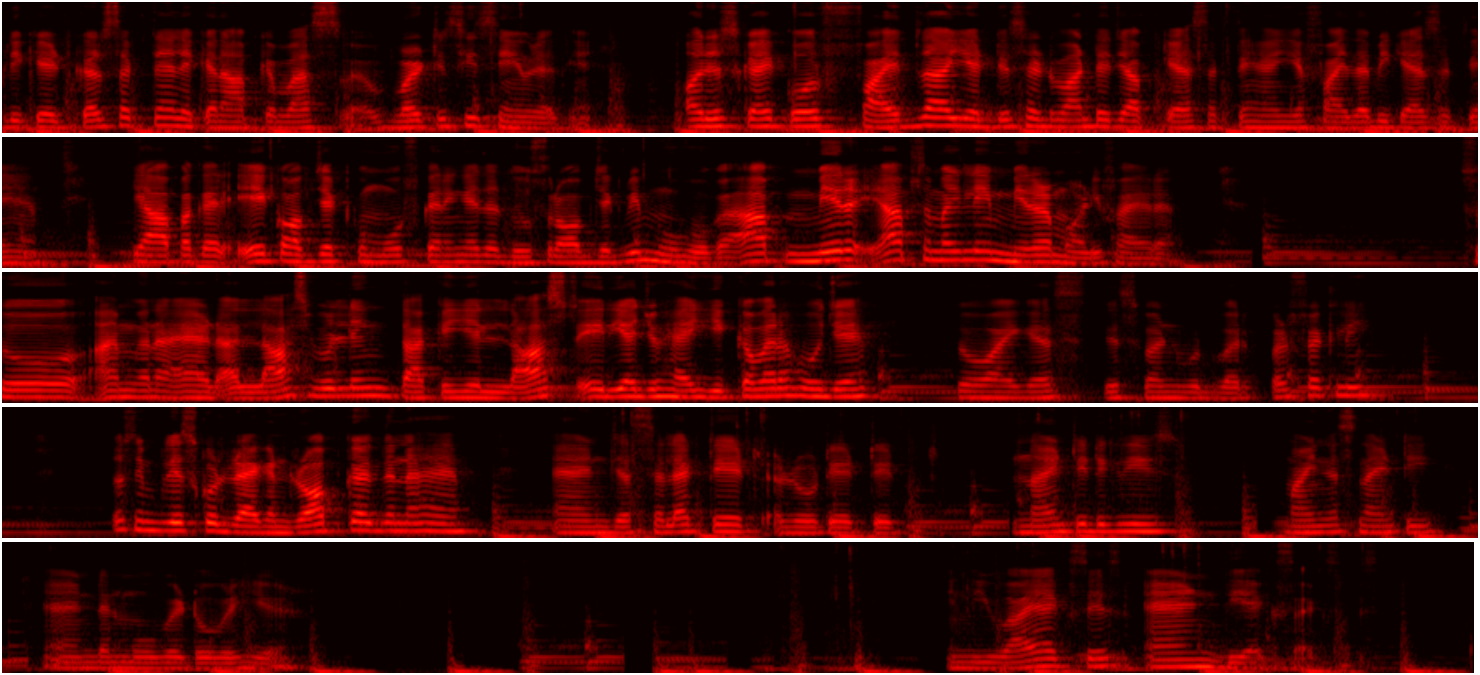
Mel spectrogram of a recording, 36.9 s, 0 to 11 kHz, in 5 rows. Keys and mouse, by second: 0.6 click, 2.0 middle click, 2.5 Tab, 2.9 middle click, 4.0 g, 6.0 g, 8.4 click, 8.8 g, 10.4 click, 10.7 Tab, 10.8 drag, 11.4 click, 15.9 click, 22.3 middle drag, 22.8 middle click, 24.5 middle click, 24.9 drag, 25.2 r, 25.9 r, 29.2 click, 29.7 g, 31.5 click, 31.7-32.2 middle drag, 32.7-33.0 drag, 33.0 middle click, 33.4 g, 34.8 middle drag, 35.3 g, 36.4 drag.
